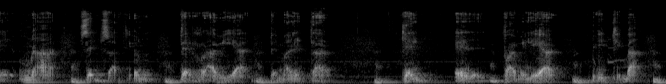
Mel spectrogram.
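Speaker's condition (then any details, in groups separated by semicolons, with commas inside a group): Total laryngectomy; laryngeal cancer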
